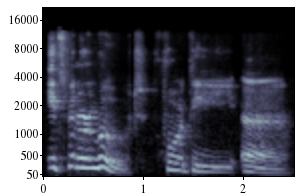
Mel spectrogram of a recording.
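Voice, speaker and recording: A man's voice: medium pitch, very animated, slow. A young man acting a polite, cagey male visitor with a hesitant manner in a staged play reading. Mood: cagey, awkward. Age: young adult.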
